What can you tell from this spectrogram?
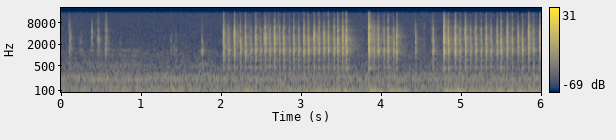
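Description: Mechanical keyboard's Shift key, fitted with a lubed NovelKeys Blueberry tactile switch on a lighter spring swap, being pressed over and over: a few separate clacks, then fast runs of rapid clacks from about two seconds in. The key keeps resetting; Shift seems immune to the sticking that a light spring causes on the spacebar.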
